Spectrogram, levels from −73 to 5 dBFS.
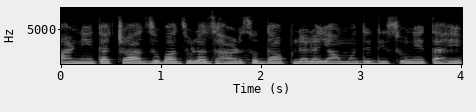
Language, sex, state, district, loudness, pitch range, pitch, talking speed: Marathi, female, Maharashtra, Sindhudurg, -26 LUFS, 215-230 Hz, 220 Hz, 165 wpm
